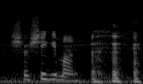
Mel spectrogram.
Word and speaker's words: Shou Sugi Ban: Shou Sugi Ban.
